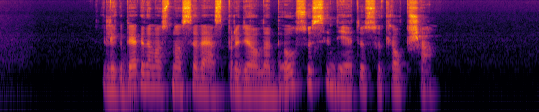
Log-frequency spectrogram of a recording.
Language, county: Lithuanian, Vilnius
